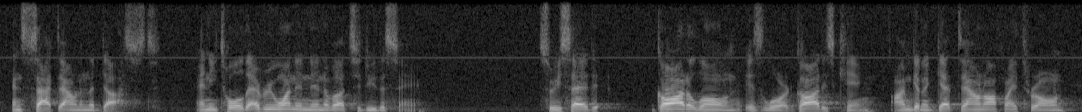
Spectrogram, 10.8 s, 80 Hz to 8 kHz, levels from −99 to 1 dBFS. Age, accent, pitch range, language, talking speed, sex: 30-49, American, 120-150 Hz, English, 190 wpm, male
